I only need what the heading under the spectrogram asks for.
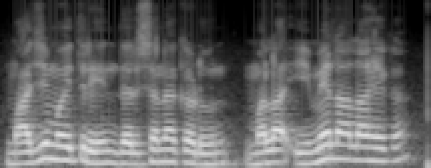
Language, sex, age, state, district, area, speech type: Marathi, male, 18-30, Maharashtra, Raigad, rural, read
